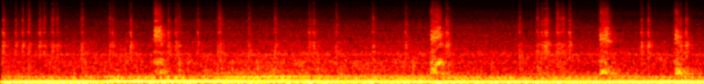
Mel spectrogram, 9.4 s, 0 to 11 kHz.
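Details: Mendeola MD4S e-box transaxle running with a steady low drone cut by irregular sharp clicks and knocks; cause unknown.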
